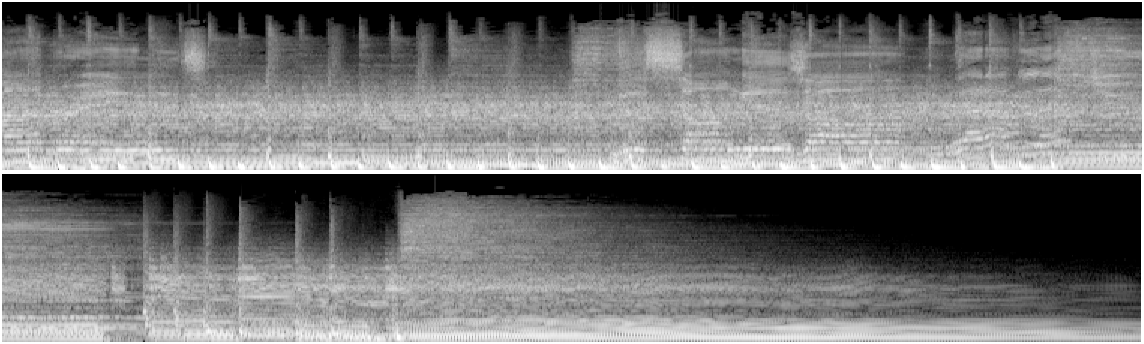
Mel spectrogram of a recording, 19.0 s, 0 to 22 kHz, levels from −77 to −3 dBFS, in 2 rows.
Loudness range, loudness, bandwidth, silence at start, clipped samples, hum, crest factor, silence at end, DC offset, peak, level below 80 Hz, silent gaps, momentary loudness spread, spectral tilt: 6 LU; -10 LUFS; 16 kHz; 0 s; under 0.1%; none; 10 dB; 0 s; under 0.1%; 0 dBFS; -14 dBFS; none; 9 LU; -4.5 dB/octave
